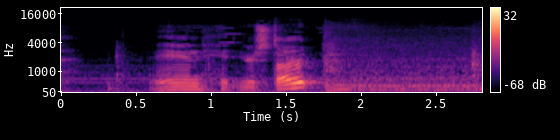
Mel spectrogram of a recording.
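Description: A button beeps when pressed.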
